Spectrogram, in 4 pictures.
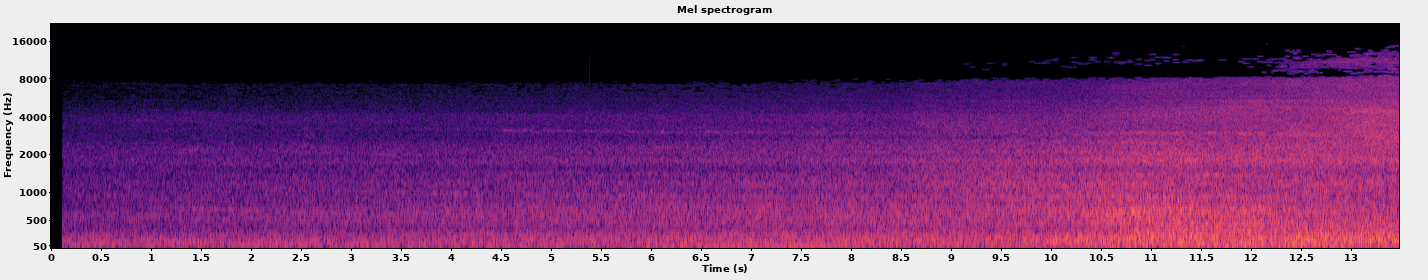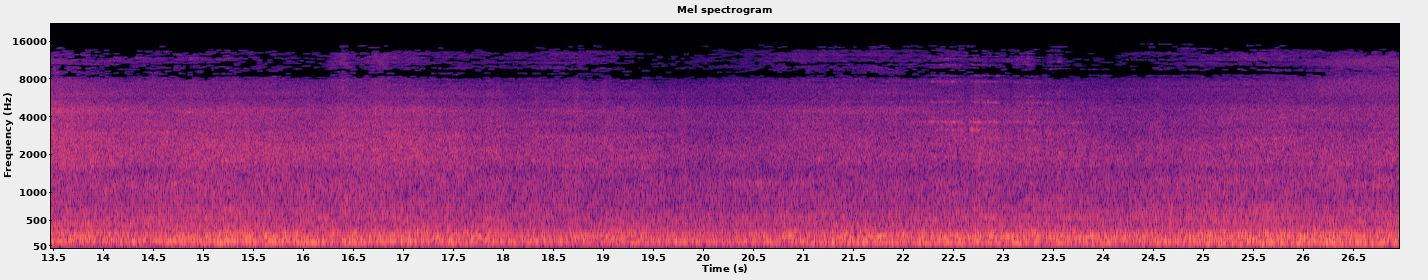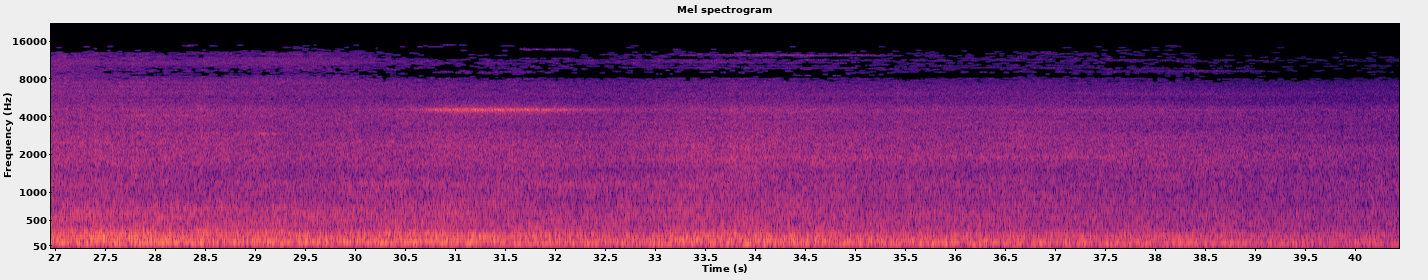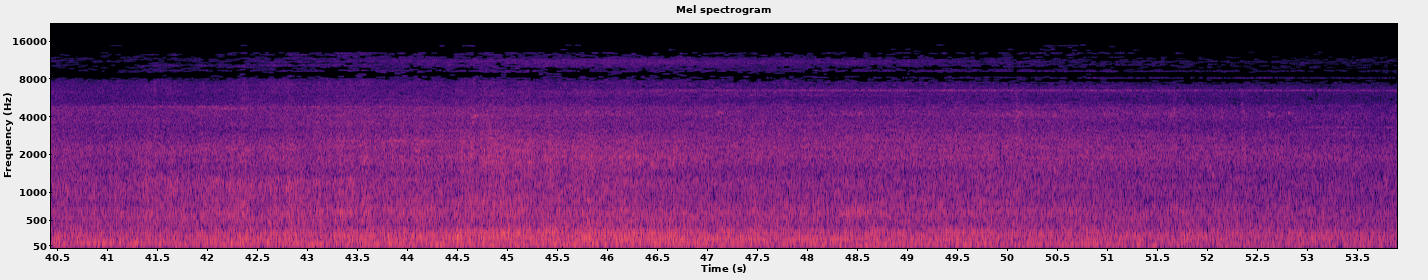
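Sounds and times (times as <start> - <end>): diesel locomotive passing: 0.2 - 53.9
high wheel squeal: 30.2 - 32.7.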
